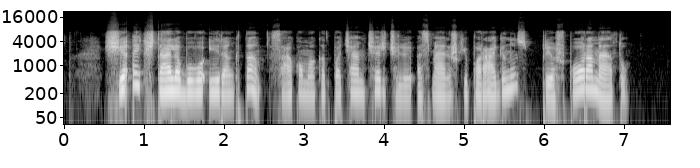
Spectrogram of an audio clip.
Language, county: Lithuanian, Panevėžys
